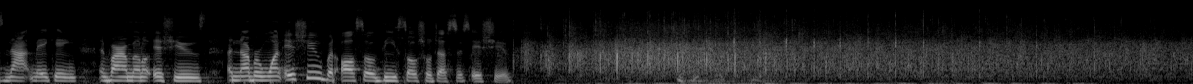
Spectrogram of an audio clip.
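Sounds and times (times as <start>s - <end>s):
speech: 0.0s - 5.6s, 6.8s - 7.1s
audience applause: 5.2s - 11.9s.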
